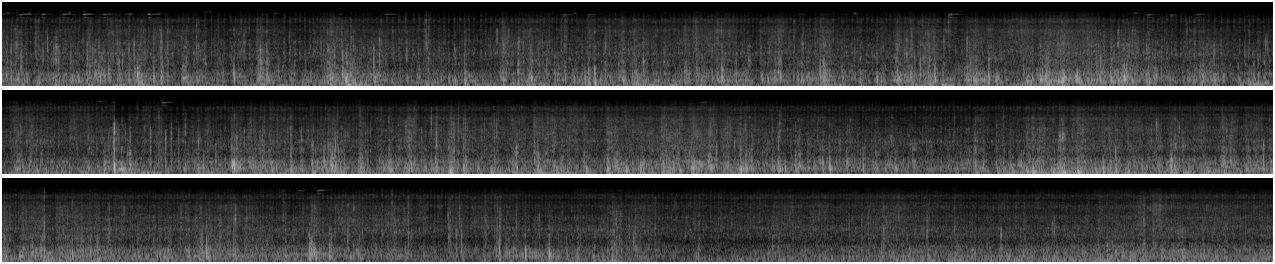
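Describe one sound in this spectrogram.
A bicycle frame rattles and clatters over bumps.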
